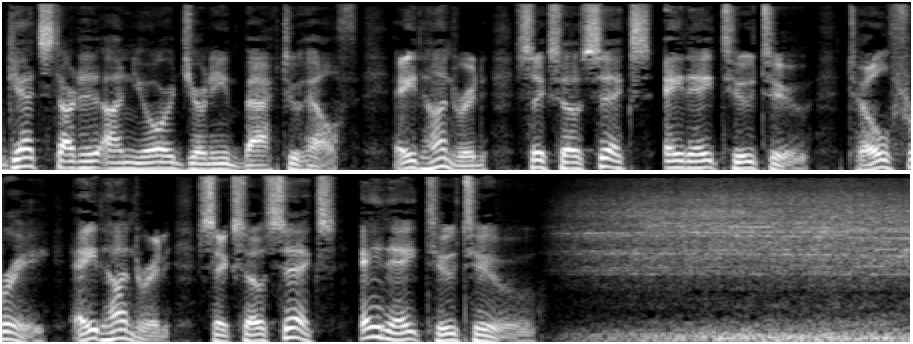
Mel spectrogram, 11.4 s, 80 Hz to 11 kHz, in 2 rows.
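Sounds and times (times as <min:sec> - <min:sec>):
speech: 0:00.0 - 0:10.2
airplane cabin engine drone: 0:09.1 - 0:11.3
broad airy hiss in airplane cabin: 0:09.1 - 0:11.3.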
